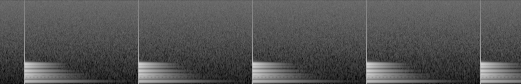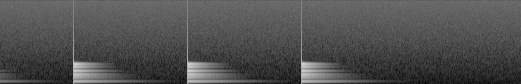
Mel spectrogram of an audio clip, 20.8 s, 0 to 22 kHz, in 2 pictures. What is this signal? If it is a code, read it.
Clock strike, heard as a bell. 8. Eight o'clock.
